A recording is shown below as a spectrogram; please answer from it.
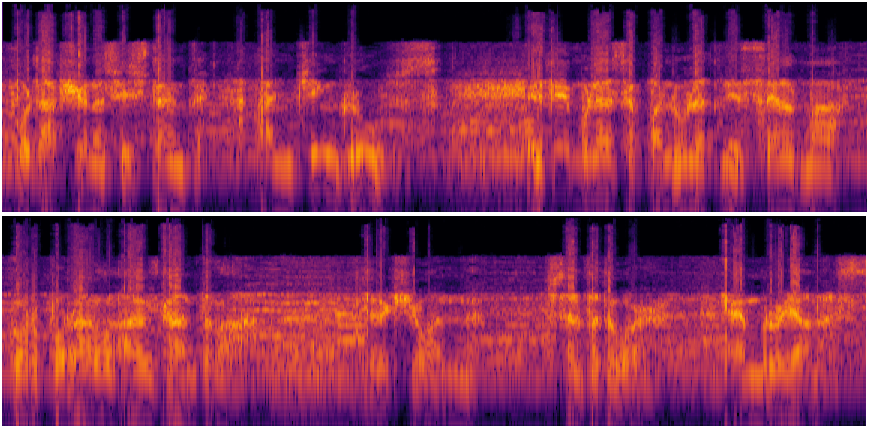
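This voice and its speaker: A man's voice: mid-range voice, very animated, slow, poor audio. A man announcing scripted credits and story introductions for a radio drama. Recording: music behind the voice.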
